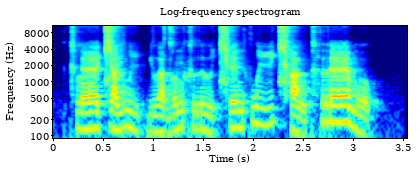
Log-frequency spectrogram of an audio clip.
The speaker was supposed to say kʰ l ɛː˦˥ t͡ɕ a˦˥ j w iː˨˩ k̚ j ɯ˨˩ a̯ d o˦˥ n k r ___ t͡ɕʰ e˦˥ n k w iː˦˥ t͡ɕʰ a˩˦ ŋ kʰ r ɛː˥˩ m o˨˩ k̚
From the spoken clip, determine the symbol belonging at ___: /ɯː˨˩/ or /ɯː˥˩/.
ɯː˨˩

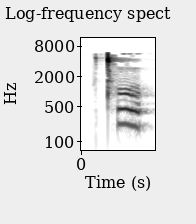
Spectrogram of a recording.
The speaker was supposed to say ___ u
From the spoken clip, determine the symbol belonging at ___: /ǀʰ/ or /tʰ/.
tʰ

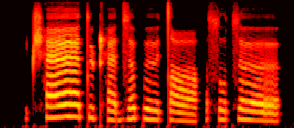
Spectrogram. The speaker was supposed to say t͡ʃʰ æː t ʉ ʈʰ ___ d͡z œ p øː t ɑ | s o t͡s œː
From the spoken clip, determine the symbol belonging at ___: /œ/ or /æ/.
æ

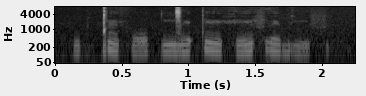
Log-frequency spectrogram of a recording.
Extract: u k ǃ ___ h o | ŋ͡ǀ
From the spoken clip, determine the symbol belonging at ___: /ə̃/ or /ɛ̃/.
ɛ̃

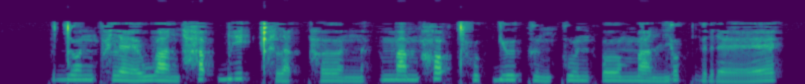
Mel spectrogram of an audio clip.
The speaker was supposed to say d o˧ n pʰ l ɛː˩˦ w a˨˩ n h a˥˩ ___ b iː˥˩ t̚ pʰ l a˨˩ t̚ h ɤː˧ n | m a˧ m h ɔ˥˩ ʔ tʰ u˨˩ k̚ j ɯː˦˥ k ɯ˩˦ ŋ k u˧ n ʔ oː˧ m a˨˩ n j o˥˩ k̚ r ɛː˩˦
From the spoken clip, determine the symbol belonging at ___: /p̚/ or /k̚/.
p̚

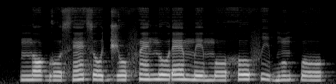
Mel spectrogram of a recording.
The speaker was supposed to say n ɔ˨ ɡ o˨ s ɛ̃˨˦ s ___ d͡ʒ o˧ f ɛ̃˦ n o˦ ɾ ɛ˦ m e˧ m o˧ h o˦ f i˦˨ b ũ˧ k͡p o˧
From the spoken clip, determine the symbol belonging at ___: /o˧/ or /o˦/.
o˧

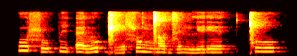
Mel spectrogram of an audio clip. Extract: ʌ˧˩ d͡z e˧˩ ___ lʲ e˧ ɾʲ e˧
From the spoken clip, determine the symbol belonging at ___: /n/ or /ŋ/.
ŋ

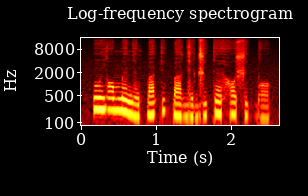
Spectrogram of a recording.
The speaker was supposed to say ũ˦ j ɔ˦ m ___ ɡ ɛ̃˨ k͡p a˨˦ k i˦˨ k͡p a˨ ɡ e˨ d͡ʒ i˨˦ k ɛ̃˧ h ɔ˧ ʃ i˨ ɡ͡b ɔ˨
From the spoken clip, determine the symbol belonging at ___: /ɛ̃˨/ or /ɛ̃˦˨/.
ɛ̃˦˨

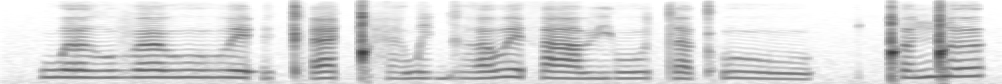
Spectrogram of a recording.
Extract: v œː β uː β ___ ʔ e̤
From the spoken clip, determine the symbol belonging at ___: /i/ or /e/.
e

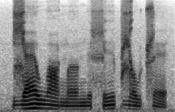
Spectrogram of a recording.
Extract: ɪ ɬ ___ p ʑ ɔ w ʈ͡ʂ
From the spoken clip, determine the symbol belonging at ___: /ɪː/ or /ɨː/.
ɪː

